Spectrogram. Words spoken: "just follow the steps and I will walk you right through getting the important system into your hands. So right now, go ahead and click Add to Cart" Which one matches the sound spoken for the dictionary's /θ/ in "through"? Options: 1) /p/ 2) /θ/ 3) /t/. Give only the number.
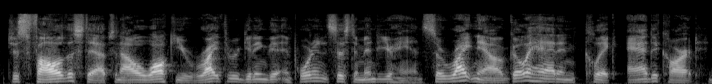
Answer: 2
